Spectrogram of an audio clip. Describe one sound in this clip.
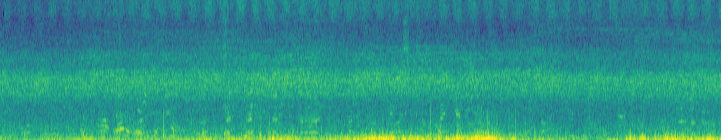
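Wind gusts and rumbles across the microphone outdoors.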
